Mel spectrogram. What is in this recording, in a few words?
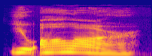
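yall are temporary, female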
